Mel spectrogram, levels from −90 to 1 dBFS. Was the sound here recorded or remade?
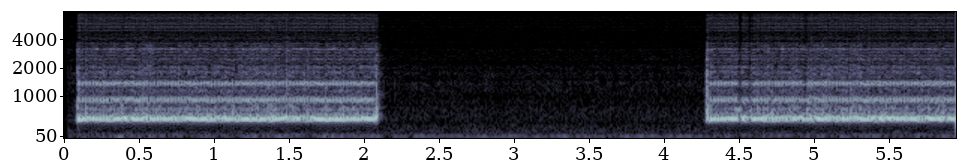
remade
